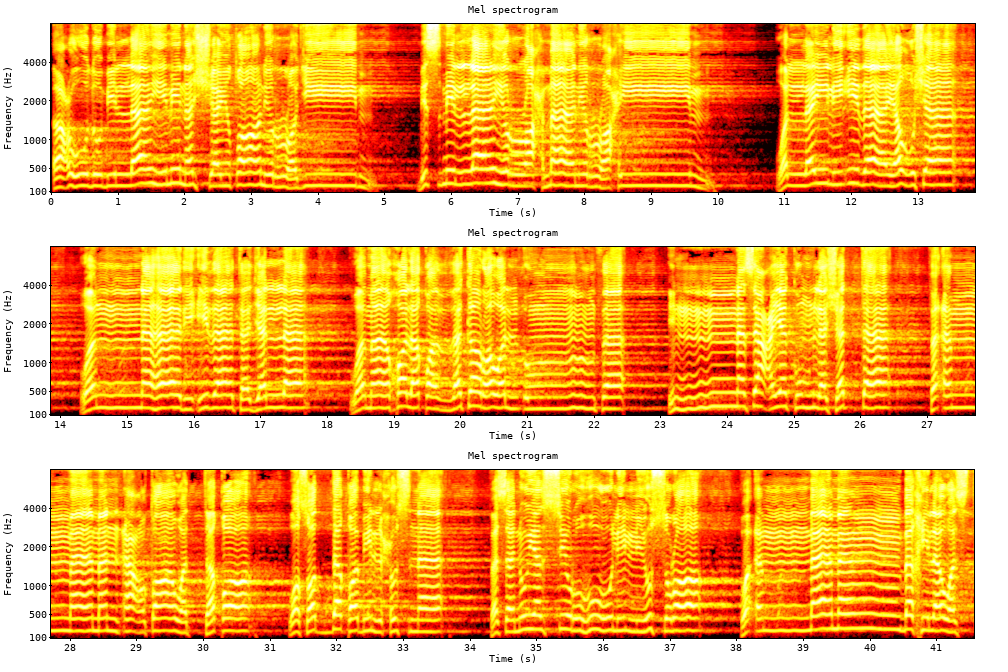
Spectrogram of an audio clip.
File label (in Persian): ترتیل سوره مبارکه لیل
